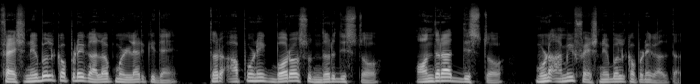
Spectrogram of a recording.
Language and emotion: Goan Konkani, neutral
